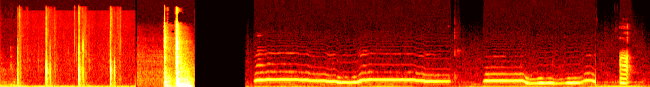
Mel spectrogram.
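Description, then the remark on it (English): A few footsteps lead into a single loud, solid thump of a bedroom door shutting, followed by a steady low hum that wavers in pitch. “I'm gonna go to my room and close the door, okay?”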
